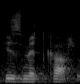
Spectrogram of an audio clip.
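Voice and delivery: هیزمتکار as "hizmetkar"; Turkish pronunciation. Shown as a demonstration. Linguist repeats the common Turkish word, هیزمتکار with h and z.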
